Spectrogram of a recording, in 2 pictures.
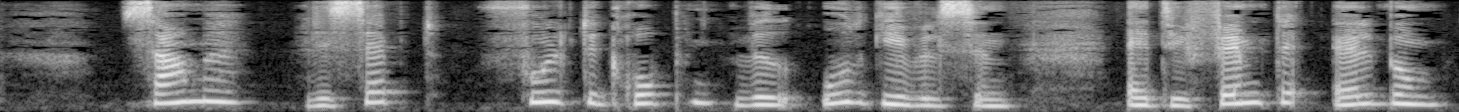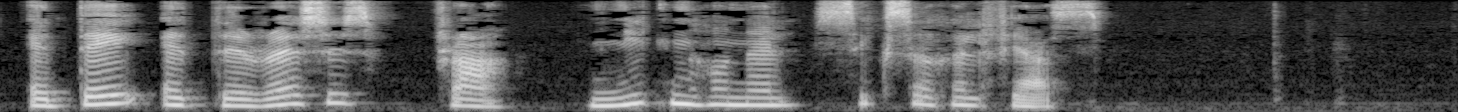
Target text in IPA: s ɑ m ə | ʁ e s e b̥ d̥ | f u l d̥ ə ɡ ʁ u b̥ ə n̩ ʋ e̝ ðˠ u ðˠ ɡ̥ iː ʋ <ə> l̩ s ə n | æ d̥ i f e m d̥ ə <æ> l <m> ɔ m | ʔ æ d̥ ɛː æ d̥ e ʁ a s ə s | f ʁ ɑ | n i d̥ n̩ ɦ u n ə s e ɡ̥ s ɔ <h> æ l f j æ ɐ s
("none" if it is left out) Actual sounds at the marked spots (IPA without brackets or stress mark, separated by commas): ə, æ, b, h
